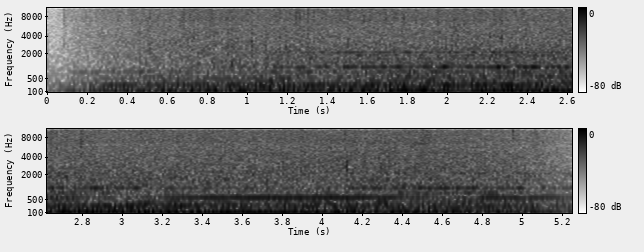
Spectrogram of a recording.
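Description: Steady rain in the first-person horror game Labyrinth of the Demon King hisses across a surface at an even level, with a low rumble underneath and no voices.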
